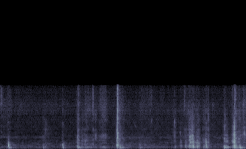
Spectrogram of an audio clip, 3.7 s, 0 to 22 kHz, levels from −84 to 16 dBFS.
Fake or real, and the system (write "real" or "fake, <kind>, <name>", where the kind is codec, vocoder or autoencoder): fake, vocoder, WaveNeXt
